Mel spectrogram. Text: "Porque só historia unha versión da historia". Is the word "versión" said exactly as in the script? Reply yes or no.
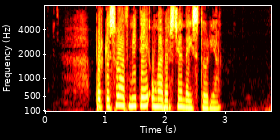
yes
